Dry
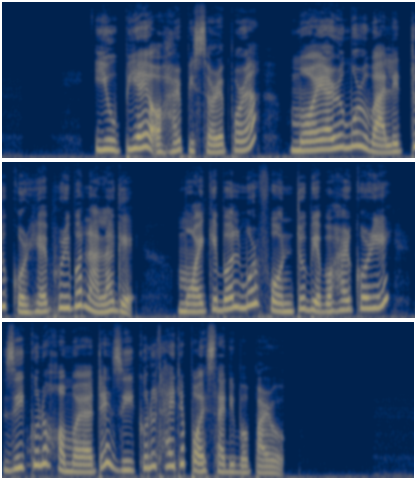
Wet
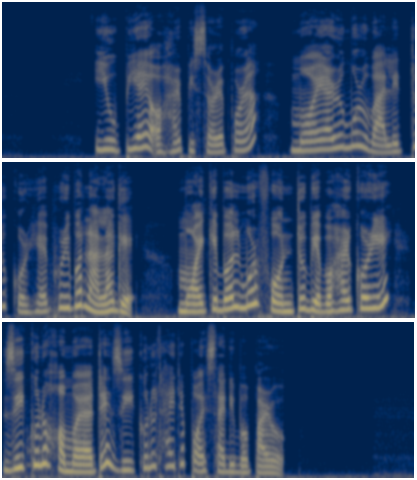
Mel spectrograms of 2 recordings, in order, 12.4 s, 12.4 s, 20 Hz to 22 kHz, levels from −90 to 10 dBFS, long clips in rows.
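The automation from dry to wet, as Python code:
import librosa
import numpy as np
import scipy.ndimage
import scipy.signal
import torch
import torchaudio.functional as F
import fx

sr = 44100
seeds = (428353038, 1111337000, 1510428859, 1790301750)

y = fx.gain(x, sr, db=fx.line((4.43, -6.0), (4.97, 2.5), (9.18, 2.5), (10.05, -7.0), (10.58, 0.5)))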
